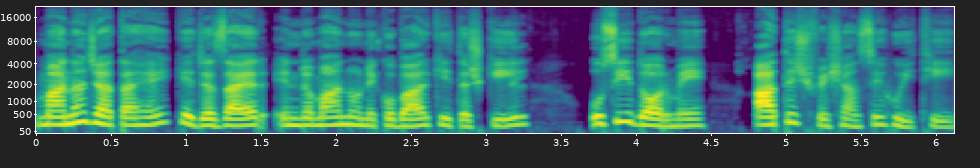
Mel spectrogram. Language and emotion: Urdu, neutral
